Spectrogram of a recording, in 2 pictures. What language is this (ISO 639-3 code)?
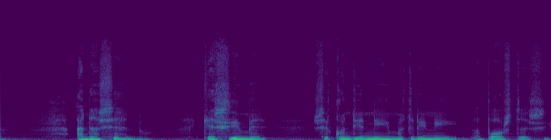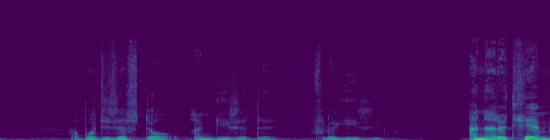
ell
